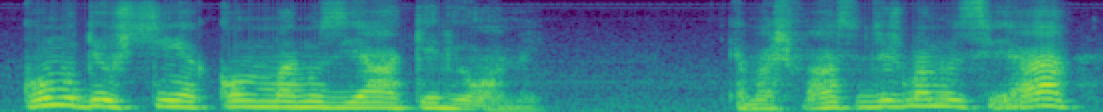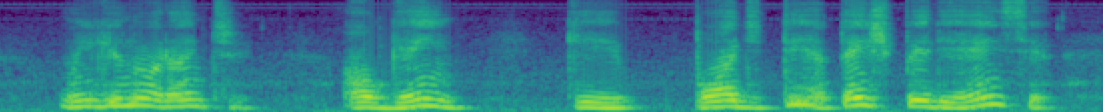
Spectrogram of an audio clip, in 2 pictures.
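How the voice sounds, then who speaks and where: This man has a fairly high pitch, ordinary pitch variation and a fairly slow pace. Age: 60s. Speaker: evangelical preacher. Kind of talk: religious reflection monologue.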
